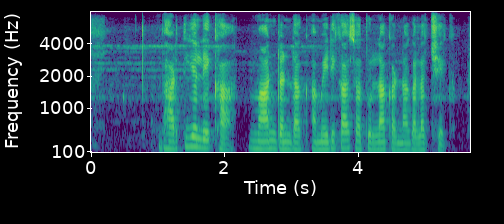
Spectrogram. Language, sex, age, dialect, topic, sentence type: Magahi, female, 18-24, Northeastern/Surjapuri, banking, statement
